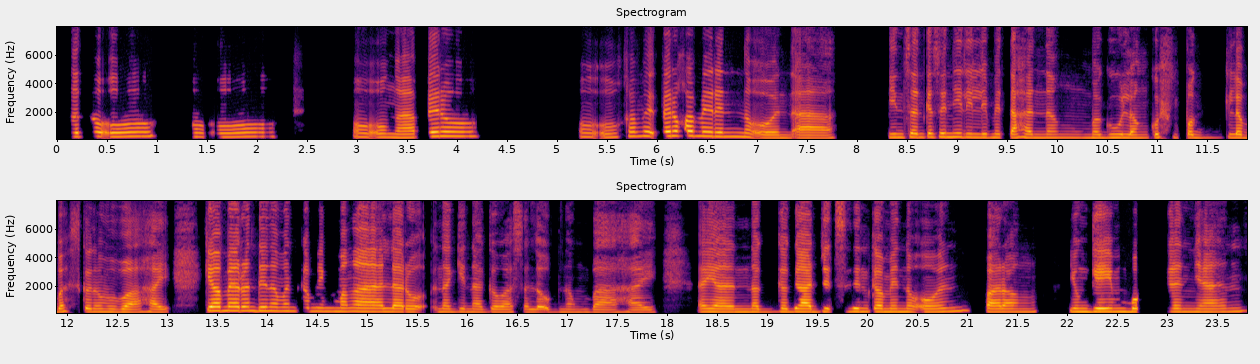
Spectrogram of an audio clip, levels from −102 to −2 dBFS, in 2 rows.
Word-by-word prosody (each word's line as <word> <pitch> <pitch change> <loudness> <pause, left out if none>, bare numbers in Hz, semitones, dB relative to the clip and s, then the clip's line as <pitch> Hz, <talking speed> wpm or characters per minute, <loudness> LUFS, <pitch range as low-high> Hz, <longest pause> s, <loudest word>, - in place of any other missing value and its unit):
Totoo, 285 +2 +1 0.4
oo. 265 -1 -6 1.3
Oo 255 -1 -3
nga 225 0 +1
pero 305 0 +3 1.0
oo, 260 -2 -6
kami 305 +1 +1
pero 315 +1 +6
kami 335 -2 +6
rin 280 -1 +1
noon, 200 -6 -2
ah, 190 0 0 0.5
minsan 235 +1 0
kasi 250 +1 0
nililimitahan 230 -3 -1
ng 215 -1 -8
magulang 210 0 -2
ko 225 - +1
yung 220 - -13
paglabas 210 +1 -3
ko 215 - +2
ng 205 -1 -5
bahay, 190 +1 0 0.3
kaya 275 0 +9
meron 275 -1 +4
din 265 0 +2
naman 255 -1 -4
kaming 235 -1 -5
mga 225 -1 +3
laro 205 -2 +2 0.2
na 205 0 -4
ginagawa 190 -1 -5
sa 190 - -10
loob 180 0 -2
ng 185 -1 -11
bahay, 170 -1 -6 0.4
ayan, 200 -1 +2
nagga-gadgets 205 +1 +2
din 215 0 +2
kami 210 -1 +1
noon, 210 +6 -2 0.2
parang 205 0 +2 0.3
yung 215 -1 -1
gameboy, 215 0 +5 0.3
ganiyan. 210 +2 -2
215 Hz, 115 wpm, -23 LUFS, 200-250 Hz, 1.3 s, kaya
